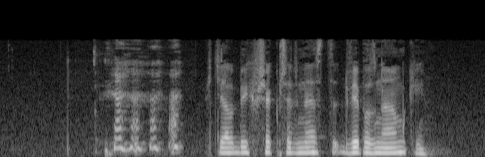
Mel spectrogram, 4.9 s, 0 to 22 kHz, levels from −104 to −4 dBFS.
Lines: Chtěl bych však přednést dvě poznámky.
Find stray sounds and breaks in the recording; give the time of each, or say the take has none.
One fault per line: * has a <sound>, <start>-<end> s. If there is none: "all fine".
* has a laugh, 0.9-1.9 s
